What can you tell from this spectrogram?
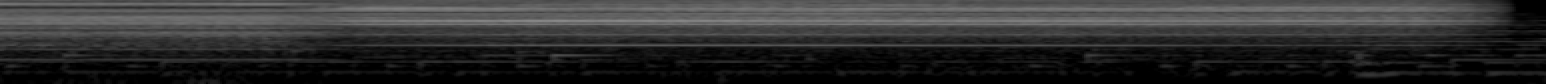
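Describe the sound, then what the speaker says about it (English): A heat gun blowing over embossing powder on a painted craft photo frame, a constant high whine and fan drone with faint clicking underneath, running steadily before cutting off at the end. "I am going to hit this with a heat gun to set the embossing powder."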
